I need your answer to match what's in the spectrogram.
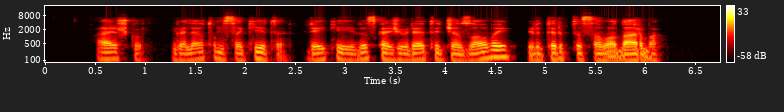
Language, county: Lithuanian, Alytus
